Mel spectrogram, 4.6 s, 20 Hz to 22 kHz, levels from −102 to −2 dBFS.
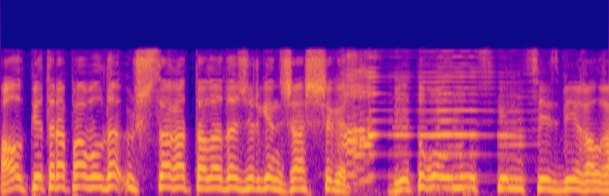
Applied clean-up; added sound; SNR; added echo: neural mask model RNNoise.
